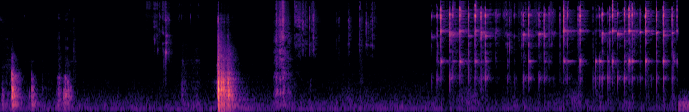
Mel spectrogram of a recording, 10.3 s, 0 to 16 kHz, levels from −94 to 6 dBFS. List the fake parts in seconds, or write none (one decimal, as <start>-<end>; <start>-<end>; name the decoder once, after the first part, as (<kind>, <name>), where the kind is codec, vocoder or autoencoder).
0.6-3.9 (vocoder, Vocos); 4.9-8.7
